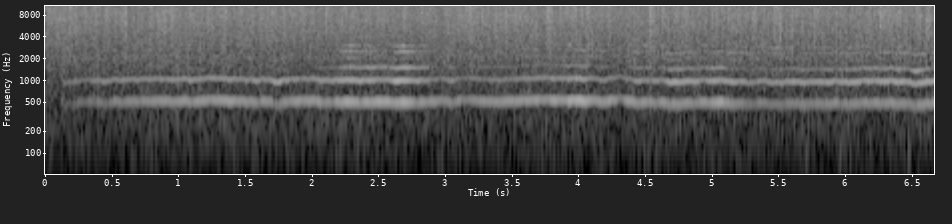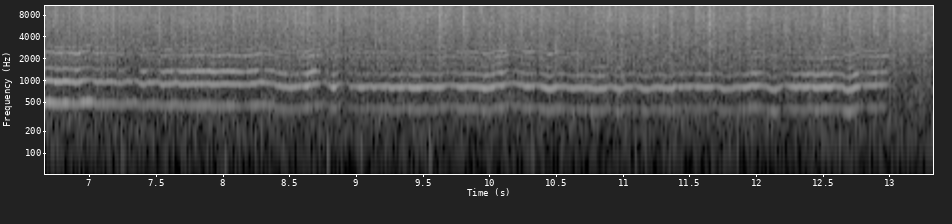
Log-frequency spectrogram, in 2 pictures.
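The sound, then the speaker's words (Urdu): A voice imitates how a mosquito whines in the evening: a steady, continuous nasal buzz held for over ten seconds, fairly loud, its pitch wavering slightly and dipping lower toward the end. “اچھا بیٹا، مچھر شام کے وقت کس طرح بھن بھناتی ہے؟”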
